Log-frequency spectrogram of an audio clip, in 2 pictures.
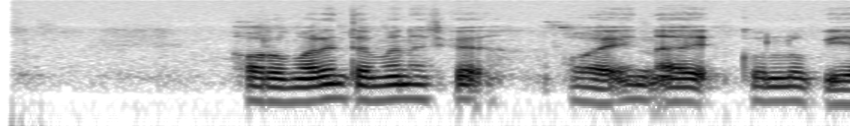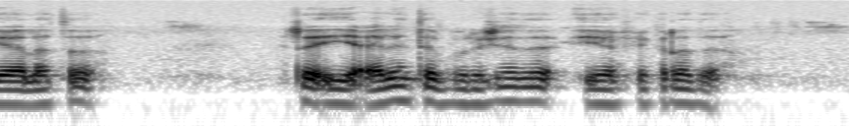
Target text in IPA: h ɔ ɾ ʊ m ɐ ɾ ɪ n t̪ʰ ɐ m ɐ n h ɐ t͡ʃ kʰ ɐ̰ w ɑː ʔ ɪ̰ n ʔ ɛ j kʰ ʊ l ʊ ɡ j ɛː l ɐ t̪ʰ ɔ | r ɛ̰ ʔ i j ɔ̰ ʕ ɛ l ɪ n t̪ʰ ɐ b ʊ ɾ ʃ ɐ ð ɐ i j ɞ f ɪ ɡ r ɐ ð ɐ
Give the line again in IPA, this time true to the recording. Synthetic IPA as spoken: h ɔ ɾ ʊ m ɐ ɾ ɪ n t̪ʰ ɐ m ɐ n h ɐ t͡ʃ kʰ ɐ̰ w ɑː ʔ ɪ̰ n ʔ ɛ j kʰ ʊ l ʊ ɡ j ɛː l ɐ t̪ʰ ɔ | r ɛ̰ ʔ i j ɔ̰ ʕ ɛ l ɪ n t̪ʰ ɐ b ʊ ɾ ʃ ɐ ð ɐ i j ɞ f ɪ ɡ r ɐ ð ɐ

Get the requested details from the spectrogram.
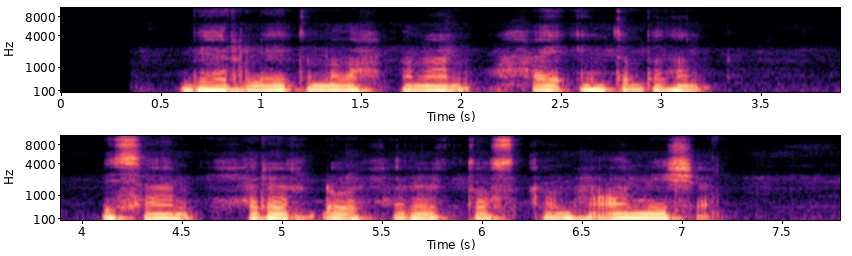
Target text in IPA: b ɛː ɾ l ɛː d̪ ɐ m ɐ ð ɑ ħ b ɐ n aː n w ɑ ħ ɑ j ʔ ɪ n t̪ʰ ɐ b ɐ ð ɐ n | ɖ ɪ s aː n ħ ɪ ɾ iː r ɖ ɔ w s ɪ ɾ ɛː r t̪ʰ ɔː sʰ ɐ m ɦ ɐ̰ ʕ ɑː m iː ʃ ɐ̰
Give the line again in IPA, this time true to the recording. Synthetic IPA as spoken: b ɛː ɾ l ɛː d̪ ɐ m ɐ ð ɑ ħ b ɐ n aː n w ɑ ħ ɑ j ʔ ɪ n t̪ʰ ɐ b ɐ ð ɐ n | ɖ ɪ s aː n ħ ɪ ɾ iː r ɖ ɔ w ħ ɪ ɾ iː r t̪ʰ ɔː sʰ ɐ m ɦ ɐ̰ ʕ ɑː m iː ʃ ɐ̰

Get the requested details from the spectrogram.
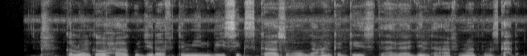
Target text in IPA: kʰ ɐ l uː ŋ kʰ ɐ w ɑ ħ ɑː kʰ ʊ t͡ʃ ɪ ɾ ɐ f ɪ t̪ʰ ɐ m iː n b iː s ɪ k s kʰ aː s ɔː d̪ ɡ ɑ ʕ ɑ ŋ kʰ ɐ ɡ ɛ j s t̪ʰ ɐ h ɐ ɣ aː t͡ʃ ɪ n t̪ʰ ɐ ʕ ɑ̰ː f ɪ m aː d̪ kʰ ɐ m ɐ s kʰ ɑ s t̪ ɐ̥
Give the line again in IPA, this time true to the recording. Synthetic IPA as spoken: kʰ ɐ l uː ŋ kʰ ɐ w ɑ ħ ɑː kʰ ʊ t͡ʃ ɪ ɾ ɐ f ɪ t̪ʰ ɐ m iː n b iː s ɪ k s kʰ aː s ɔː ɡ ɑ ʕ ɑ ŋ kʰ ɐ ɡ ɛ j s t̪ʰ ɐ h ɐ ɣ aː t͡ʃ ɪ n t̪ʰ ɐ ʕ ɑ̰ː f ɪ m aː d̪ kʰ ɐ m ɐ s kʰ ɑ ħ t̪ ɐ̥

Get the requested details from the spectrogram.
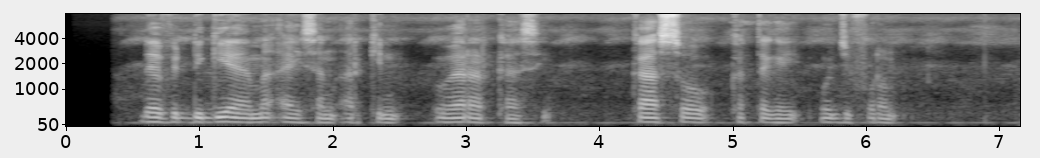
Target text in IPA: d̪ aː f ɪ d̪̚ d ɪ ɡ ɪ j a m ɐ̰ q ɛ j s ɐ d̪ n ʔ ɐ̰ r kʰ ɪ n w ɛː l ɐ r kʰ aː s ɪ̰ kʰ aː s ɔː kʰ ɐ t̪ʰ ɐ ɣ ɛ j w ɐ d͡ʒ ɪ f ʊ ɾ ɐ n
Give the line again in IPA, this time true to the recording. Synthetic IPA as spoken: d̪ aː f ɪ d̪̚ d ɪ ɡ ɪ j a m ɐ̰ ʔ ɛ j s ɐ n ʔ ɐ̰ r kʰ ɪ n w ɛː ɾ ɐ r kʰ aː s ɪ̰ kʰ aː s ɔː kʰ ɐ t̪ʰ ɐ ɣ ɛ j w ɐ d͡ʒ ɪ f ʊ ɾ ɐ n

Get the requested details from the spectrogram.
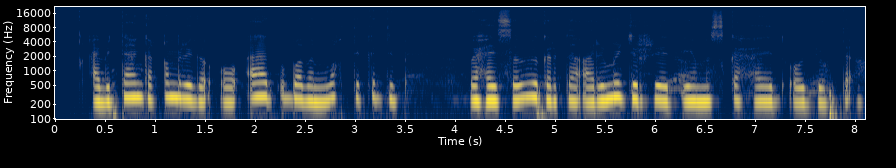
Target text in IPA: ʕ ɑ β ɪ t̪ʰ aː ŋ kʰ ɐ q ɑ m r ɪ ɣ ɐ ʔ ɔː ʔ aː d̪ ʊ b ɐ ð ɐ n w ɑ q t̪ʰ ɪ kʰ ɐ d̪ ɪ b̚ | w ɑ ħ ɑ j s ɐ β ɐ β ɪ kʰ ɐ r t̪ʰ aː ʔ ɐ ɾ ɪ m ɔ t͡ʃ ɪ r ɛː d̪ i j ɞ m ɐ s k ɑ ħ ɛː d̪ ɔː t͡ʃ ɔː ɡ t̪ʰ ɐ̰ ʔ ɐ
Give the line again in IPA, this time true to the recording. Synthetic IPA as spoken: ʕ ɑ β ɪ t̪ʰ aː ŋ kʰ ɐ q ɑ m r ɪ ɣ ɐ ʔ ɔː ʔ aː d̪ ʊ b ɐ ð ɐ n w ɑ q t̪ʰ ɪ kʰ ɐ d̪ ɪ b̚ | w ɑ ħ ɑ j s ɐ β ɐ β ɪ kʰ ɐ r t̪ʰ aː ʔ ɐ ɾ ɪ m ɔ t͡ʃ ɪ r ɛː d̪ i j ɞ m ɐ s k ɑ ħ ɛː d̪ ɔː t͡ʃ ɔː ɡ t̪ʰ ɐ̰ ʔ ɐ

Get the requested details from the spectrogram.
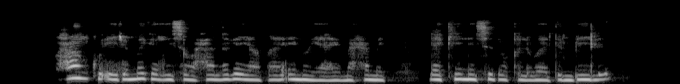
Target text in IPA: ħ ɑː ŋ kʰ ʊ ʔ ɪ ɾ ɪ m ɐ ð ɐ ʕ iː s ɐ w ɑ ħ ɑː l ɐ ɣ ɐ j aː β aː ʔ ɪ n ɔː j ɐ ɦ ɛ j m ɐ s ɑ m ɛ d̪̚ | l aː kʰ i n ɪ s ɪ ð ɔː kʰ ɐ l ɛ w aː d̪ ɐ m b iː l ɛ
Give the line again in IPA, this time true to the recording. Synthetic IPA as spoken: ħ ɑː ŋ kʰ ʊ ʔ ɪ ɾ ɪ m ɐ ɣ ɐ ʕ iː s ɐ w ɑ ħ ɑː l ɐ ɣ ɐ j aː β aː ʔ ɪ n uː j ɐ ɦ ɛ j m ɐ ħ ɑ m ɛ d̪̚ | l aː kʰ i n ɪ s ɪ ð ɔː kʰ ɐ l ɛ w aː d̪ ɐ m b iː l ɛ

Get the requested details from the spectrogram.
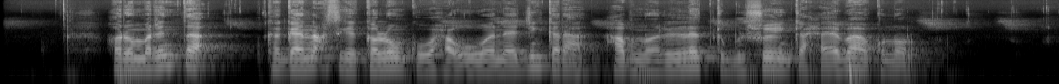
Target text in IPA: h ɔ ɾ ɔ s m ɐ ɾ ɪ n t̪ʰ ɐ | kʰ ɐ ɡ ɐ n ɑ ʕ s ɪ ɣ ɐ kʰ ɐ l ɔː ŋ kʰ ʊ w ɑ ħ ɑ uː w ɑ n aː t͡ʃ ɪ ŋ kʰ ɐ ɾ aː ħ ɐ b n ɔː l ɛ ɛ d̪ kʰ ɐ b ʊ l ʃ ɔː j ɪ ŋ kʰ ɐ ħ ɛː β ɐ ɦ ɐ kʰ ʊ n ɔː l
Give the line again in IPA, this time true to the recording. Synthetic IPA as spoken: h ɔ ɾ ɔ m ɐ ɾ ɪ n t̪ʰ ɐ | kʰ ɐ ɡ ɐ n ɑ ʕ s ɪ ɣ ɐ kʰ ɐ l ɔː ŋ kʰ ʊ w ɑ ħ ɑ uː w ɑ n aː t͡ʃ ɪ ŋ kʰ ɐ ɾ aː h ɐ b n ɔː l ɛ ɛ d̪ kʰ ɐ b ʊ l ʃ ɔː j ɪ ŋ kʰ ɐ ħ ɛː β ɐ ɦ ɐ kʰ ʊ n ɔː l

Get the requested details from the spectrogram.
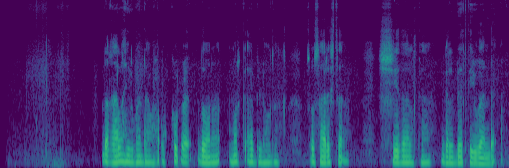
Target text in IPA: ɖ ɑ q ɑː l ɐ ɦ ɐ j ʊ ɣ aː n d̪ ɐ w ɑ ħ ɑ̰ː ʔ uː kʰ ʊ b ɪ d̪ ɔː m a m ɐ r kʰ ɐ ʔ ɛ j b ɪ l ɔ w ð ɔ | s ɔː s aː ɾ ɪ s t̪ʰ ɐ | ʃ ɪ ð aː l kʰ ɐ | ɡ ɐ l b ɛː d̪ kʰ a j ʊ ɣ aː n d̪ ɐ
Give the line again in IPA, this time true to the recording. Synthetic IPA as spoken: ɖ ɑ q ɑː l ɐ ɦ ɐ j ʊ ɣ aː n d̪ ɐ w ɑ ħ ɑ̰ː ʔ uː kʰ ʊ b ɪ d̪ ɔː n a m ɐ r kʰ ɐ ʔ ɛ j b ɪ l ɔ w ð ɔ | s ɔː s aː ɾ ɪ s t̪ʰ ɐ | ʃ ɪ ð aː l kʰ ɐ | ɡ ɐ l b ɛː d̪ kʰ ɐ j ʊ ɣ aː n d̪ ɐ

